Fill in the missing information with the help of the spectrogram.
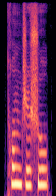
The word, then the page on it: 通知书: tōng zhī shū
